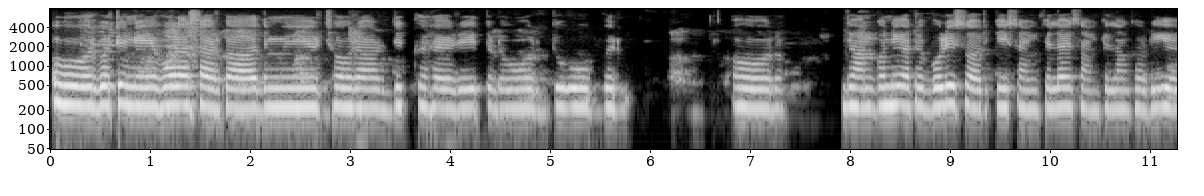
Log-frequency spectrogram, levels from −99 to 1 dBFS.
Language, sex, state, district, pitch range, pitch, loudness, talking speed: Rajasthani, female, Rajasthan, Nagaur, 215-230 Hz, 225 Hz, -16 LUFS, 120 wpm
